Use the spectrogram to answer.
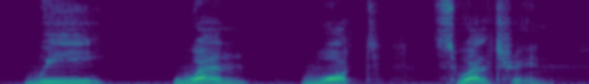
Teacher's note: W is voiced bilabial glide or approximant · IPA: /w/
